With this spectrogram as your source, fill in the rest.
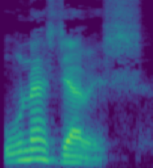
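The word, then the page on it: unas llaves: Spanish (Spain)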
